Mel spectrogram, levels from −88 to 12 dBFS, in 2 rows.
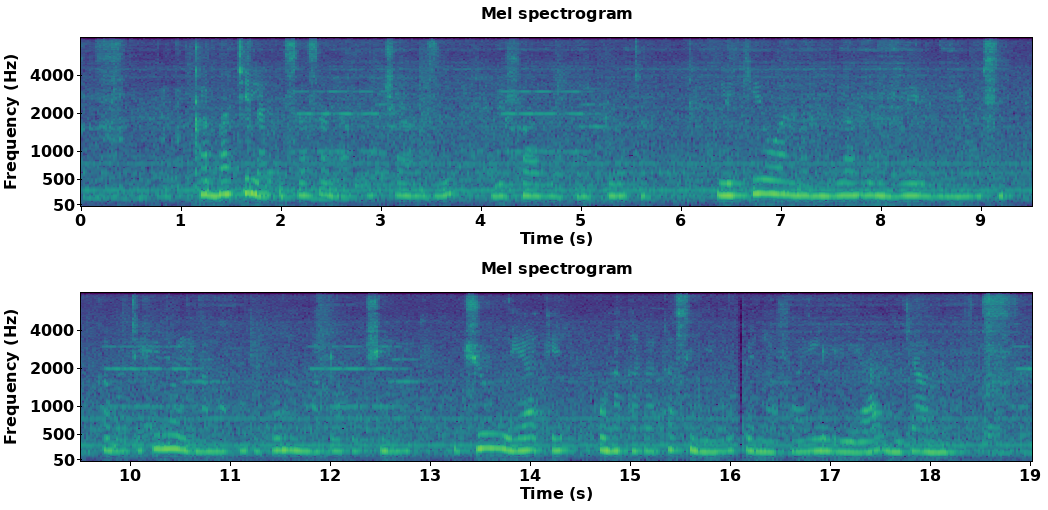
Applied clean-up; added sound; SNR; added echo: none; Alarm; 12 dB; reverberation time 1.1 s.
